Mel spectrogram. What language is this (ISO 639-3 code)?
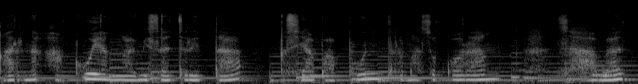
ind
